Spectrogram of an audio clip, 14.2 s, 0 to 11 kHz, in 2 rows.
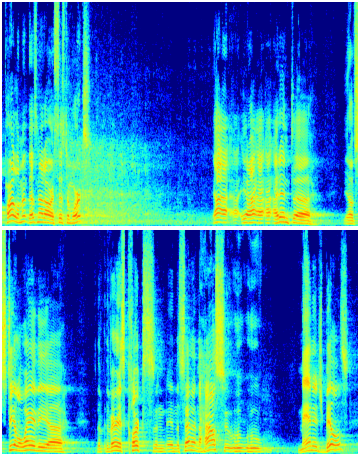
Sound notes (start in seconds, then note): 2.9 laughter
